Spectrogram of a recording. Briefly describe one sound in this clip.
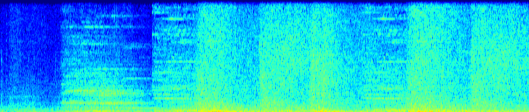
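Magic spells shimmer and whoosh with a bright humming ring.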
